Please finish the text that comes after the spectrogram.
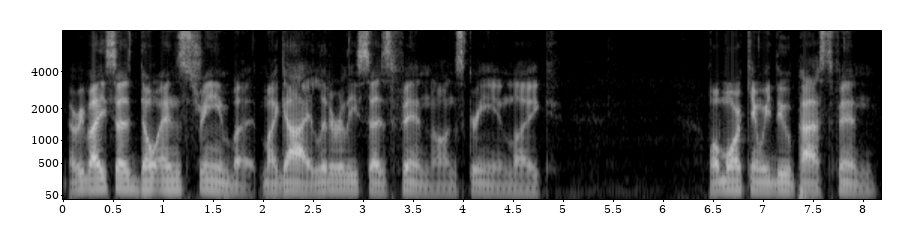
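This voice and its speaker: A man's voice: fairly low pitch, fairly even intonation, measured pace, fairly bright tone, clean tone, no echo. A man chatting casually and ramblingly to viewers as a game streamer. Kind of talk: casual livestream chat. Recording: music playing behind the voice. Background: background music.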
